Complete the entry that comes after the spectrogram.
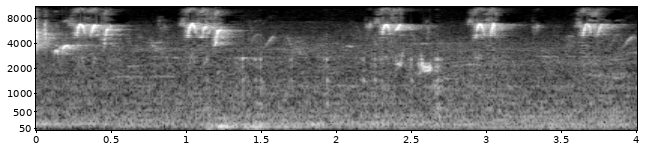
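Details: Indian robin song given as five brief, high twittering phrases spaced under a second apart, each a quick cluster of thin notes, over low background hiss.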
